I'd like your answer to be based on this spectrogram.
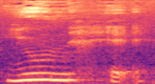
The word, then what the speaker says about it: Unhei: "No, no," Yoon-hae corrected. "It's spelled U-N-H-E-I. It's pronounced Yoon-hae."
